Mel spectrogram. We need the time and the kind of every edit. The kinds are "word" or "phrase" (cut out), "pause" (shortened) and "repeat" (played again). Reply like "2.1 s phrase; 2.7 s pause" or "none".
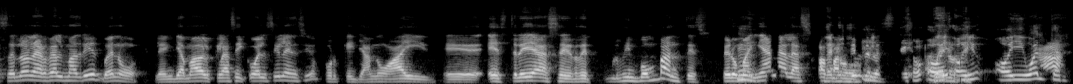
1.5 s pause; 4.4 s pause; 7.2 s pause

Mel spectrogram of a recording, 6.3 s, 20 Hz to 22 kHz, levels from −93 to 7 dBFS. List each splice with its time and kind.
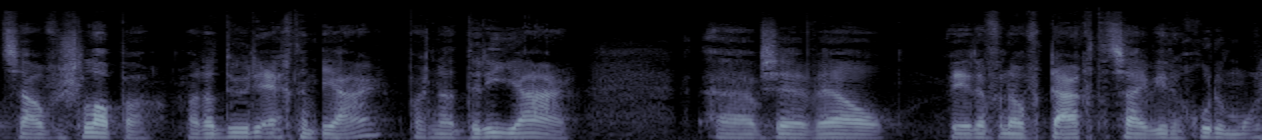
1.6 s word; 3.8 s word

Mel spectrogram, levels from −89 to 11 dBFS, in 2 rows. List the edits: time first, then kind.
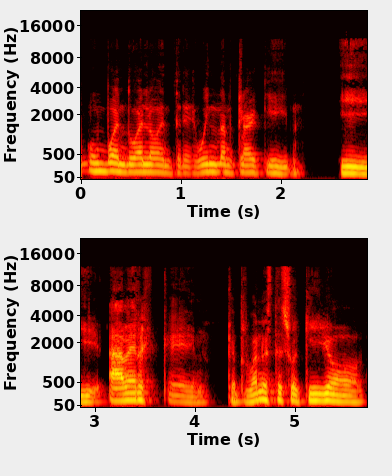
none

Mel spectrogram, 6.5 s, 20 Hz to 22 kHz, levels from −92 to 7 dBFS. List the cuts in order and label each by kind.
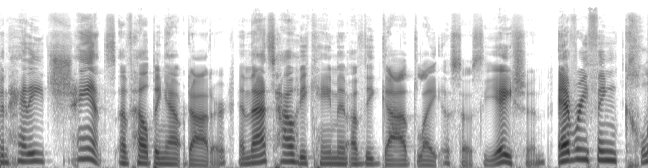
1.8 s word; 2.3 s pause; 3.0 s word; 3.4 s word; 5.5 s pause

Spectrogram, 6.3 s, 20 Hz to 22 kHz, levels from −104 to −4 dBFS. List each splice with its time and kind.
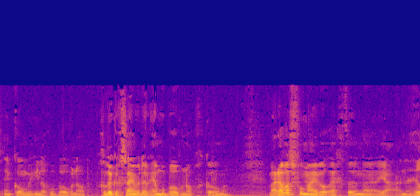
1.4 s pause

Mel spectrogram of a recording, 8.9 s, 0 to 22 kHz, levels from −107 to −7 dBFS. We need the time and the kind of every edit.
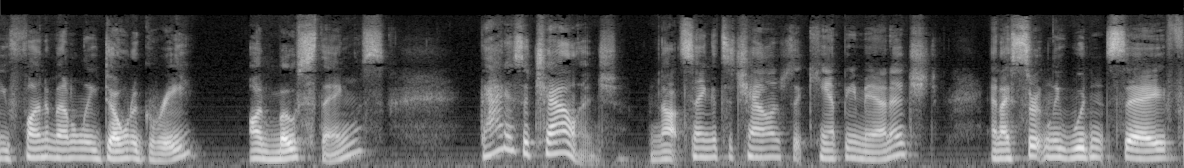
none

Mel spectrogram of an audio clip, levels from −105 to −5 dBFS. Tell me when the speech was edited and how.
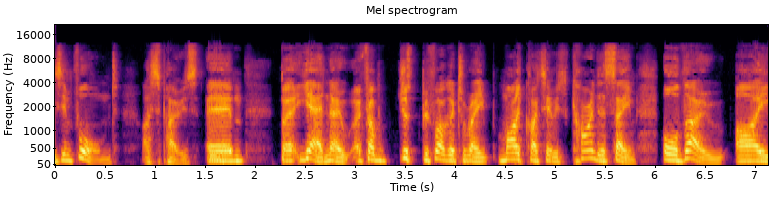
6.0 s pause

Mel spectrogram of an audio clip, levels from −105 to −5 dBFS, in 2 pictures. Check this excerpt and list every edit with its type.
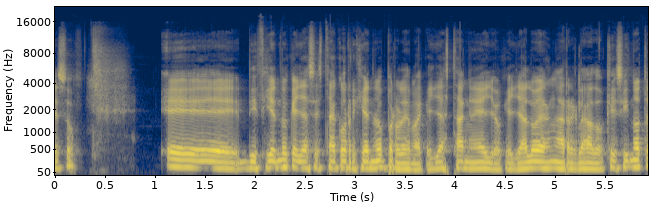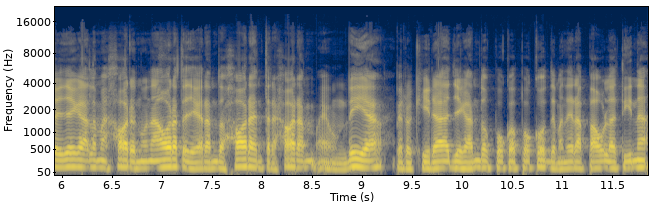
9.3 s word

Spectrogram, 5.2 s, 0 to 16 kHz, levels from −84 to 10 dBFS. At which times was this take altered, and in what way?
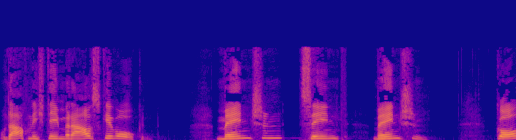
none

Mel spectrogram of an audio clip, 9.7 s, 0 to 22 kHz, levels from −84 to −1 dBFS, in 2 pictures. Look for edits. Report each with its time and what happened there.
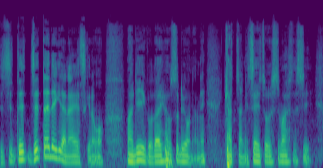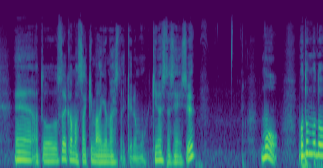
none

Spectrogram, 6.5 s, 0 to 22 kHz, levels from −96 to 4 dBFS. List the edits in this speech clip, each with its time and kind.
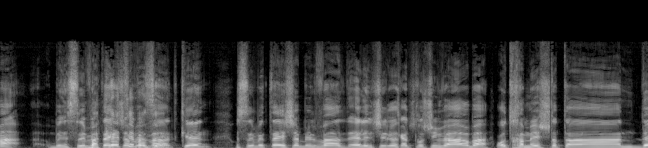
2.4 s word; 4.0 s word; 4.9 s pause; 5.5 s word

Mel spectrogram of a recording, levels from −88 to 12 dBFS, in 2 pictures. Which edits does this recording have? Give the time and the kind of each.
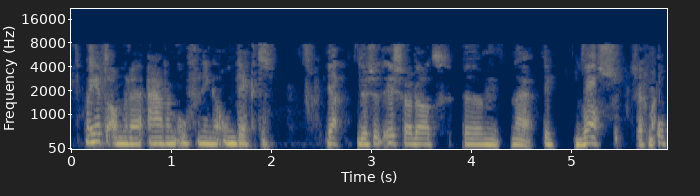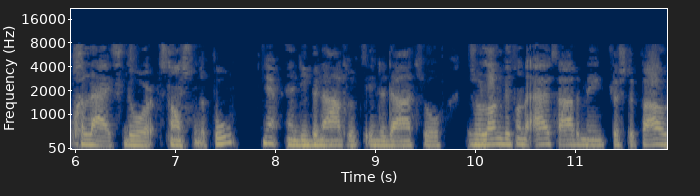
2.5 s pause; 4.9 s pause; 5.8 s word; 9.8 s pause; 10.4 s word

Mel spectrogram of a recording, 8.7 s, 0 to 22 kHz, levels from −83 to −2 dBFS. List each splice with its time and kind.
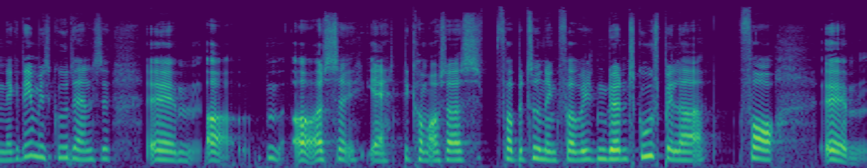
2.0 s pause; 4.9 s pause

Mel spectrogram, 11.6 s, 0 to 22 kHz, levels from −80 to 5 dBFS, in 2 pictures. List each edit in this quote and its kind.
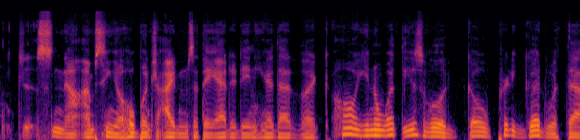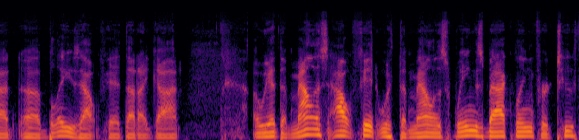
none

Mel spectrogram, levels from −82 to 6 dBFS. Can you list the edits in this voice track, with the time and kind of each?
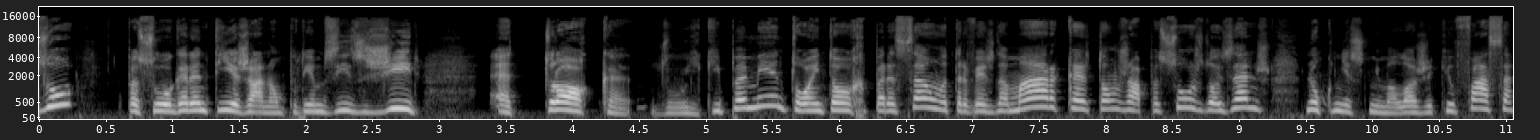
none

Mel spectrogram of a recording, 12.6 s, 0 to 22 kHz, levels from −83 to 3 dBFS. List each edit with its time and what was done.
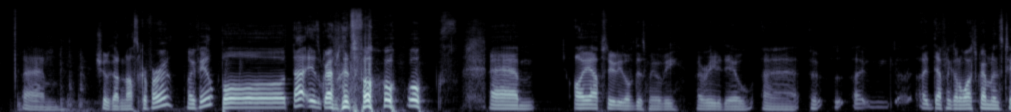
1.1 s pause; 2.7 s pause; 6.1 s pause

